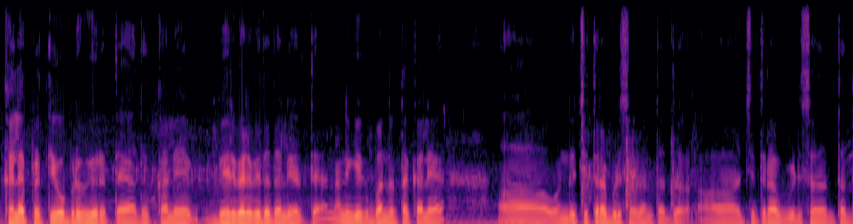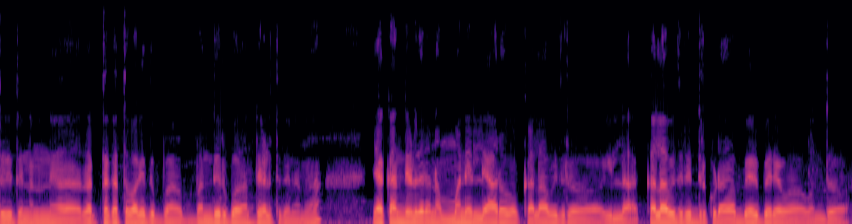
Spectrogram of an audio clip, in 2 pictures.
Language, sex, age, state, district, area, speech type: Kannada, male, 18-30, Karnataka, Vijayanagara, rural, spontaneous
